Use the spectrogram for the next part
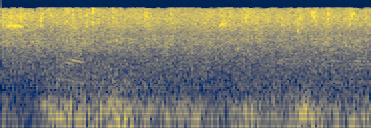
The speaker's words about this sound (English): Yes. Yes, that storm is quite dramatic. Right. The storm.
